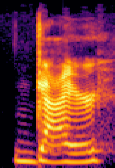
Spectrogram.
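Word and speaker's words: Geir: sense okay and then her brother GE e i r gear guy guy guy okay and then we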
